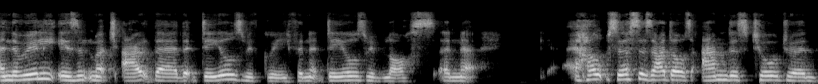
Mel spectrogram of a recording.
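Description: The speaker is a woman with an English accent. Her pitch is medium. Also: ordinary pitch variation, fairly slow pace. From England. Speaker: children's book author and illustrator. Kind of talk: interview.

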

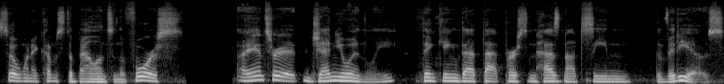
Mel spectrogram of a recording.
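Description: A man with a plain, everyday voice, fairly high pitch, moderate pace and ordinary pitch variation, in a very clean recording with a silent background. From New York / New Jersey area. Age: 30s. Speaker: Star Wars lore content creator. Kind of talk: casual interview chat.

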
